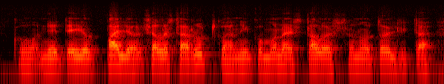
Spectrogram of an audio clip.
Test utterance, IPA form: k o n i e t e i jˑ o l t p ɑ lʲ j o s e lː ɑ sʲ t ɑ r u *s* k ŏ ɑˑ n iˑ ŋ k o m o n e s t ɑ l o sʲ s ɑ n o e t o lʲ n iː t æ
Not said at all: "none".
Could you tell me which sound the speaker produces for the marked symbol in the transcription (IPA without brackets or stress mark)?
t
